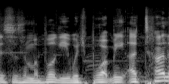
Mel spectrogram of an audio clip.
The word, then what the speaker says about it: Boogie: It's double O. Double O-G-I-E. Boogie. It's yeah, double O. Okay, yeah, all right. Yeah, you had it as Boggy before.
